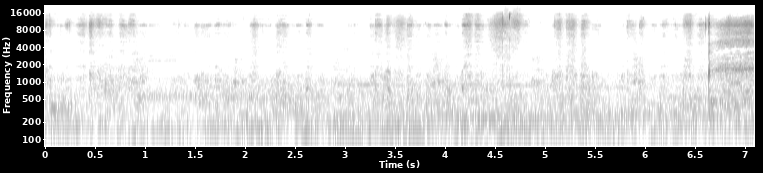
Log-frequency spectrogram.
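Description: Steady pen-on-paper scratching fills a maths lesson, with continuous close strokes, short pauses and brief faster flicks, and no talk over it.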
